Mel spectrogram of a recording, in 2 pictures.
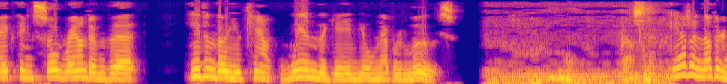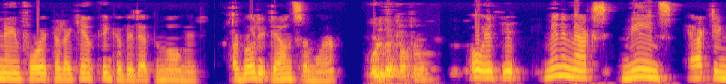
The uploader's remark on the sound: Last year's PKD Festival in Fort Morgan, Colorado. This type of on-the-spot interview was new to us, as was our equipment, so you may have to bear with us through some technical difficulties.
